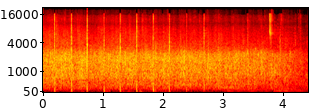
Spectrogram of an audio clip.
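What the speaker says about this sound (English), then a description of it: "Can we give them all a round of applause?" Steady, fairly close audience applause fills a symposium hall at an opening ceremony, with a few sharp individual claps standing out before it slowly tapers.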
